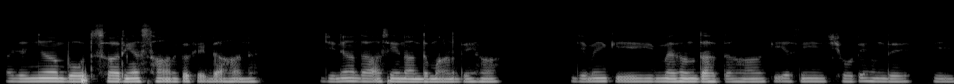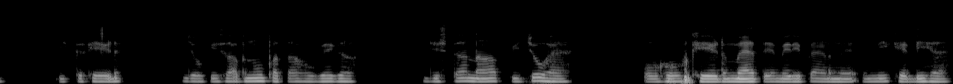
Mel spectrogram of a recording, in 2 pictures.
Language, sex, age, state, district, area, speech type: Punjabi, male, 18-30, Punjab, Fatehgarh Sahib, rural, spontaneous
